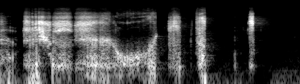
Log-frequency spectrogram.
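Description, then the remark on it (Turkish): A voice imitates a pump-action water canteen, worked like a water-jug pump, with its own cup on top and a tap in front, filling the cup: a long gurgling, hissing stretch followed by a few short squeaky bursts, fairly loud with no other sounds. “damacana pompası gibi ve hatta aynı renk ve materyalde, aynı sistemde emme basma pompa şeklinde, üzerinde kendi bardağı olan, önünde çeşmesi, oradan bardağını doldururken de”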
